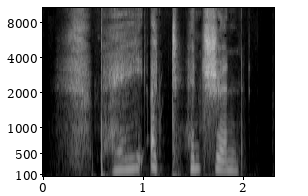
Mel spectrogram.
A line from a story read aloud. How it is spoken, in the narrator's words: Mum hisses beside me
